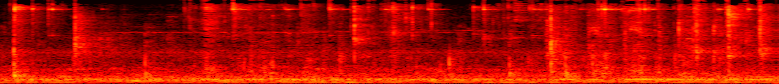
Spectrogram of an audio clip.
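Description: Close-miked eating sounds: wet chewing and lip-smacking of mutton and rice eaten by hand, with many short irregular clicks and crackles, over a low steady hum.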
